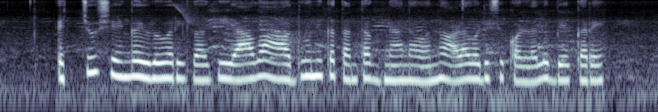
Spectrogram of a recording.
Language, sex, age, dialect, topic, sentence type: Kannada, female, 18-24, Dharwad Kannada, agriculture, question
